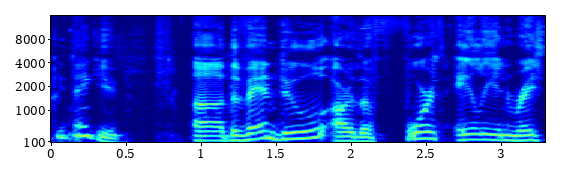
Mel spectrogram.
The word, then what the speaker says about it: Vanduul: more depth here uh the vanduul pronounced vanduul are a race in star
